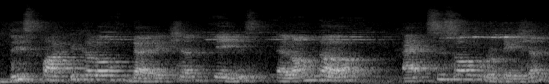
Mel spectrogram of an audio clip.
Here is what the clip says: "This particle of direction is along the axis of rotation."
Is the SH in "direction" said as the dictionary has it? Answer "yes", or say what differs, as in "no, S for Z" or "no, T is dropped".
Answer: yes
